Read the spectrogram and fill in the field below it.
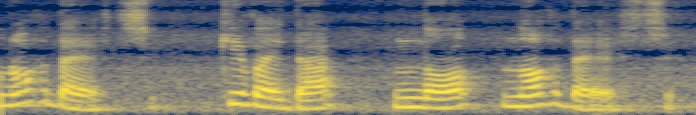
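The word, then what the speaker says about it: nor-nordeste: Então, é N com o norte com o nordeste, que vai dar nó-nordeste. É assim a pronúncia.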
